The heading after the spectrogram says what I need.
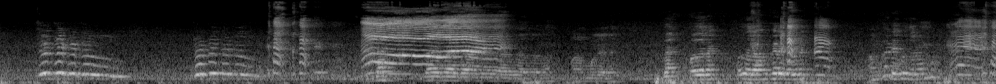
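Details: Intermittent wailing cries broken by short pauses from a baby girl playing with her dad, as an adult speaks to her in a small room; infant crying.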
